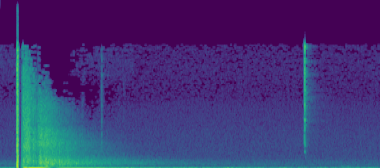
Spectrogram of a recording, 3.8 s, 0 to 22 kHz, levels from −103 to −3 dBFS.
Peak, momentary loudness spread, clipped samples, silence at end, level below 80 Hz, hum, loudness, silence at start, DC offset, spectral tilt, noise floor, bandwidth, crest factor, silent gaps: 0 dBFS; 29 LU; under 0.1%; 0.2 s; -36 dBFS; none; -27 LUFS; 0 s; under 0.1%; -2 dB/octave; -46 dBFS; 16.5 kHz; 22 dB; none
